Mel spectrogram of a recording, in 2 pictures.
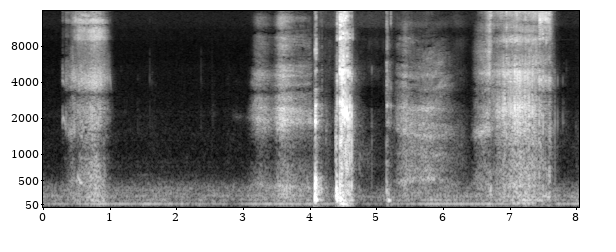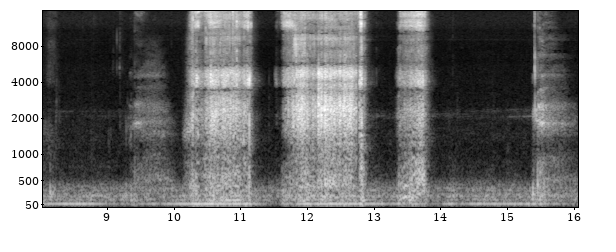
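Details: Evening sneezing from a nose irritated for days: several sneezes, some full and explosive, others stifled and muffled, with sniffling in between from a congested nose.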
